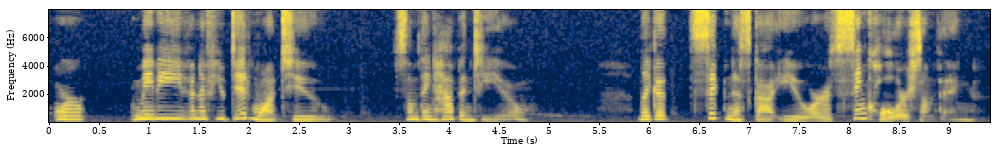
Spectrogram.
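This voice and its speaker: A woman voicing a lonely, clingy, sweet female demon in an ASMR audio roleplay, with an earnest, halting, pleading manner. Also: a little high, mellow. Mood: anxious, wistful.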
